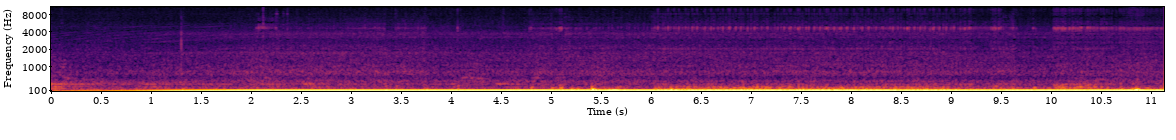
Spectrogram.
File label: Hard Drive Spin Up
